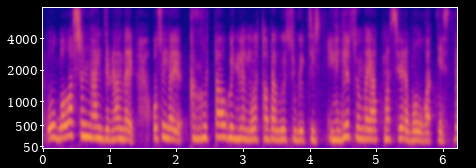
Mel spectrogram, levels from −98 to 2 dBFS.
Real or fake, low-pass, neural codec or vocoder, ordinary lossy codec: fake; none; codec, 16 kHz, 1 kbps, FreqCodec, smaller model; none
